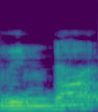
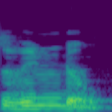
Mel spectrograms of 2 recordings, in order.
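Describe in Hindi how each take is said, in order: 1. यह शब्द 'ah' ध्वनि से समाप्त होता है। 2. यह शब्द 'oh' ध्वनि से समाप्त होता है। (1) "hier it's not actually winda" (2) "it's window"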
